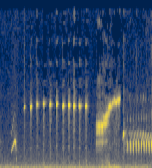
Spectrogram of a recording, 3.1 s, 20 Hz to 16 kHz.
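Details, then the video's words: Canary training song: one slurred note, a string of evenly spaced high pips, an upward sweeping whistle, then a fast buzzy roll. "Kanarya sesi kanarya eğitim/1 canary sing"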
